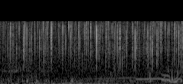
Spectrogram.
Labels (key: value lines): label: biophony, cascading saw
recorder: SoundTrap 600 or HydroMoth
